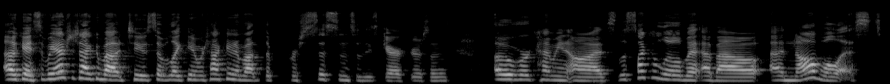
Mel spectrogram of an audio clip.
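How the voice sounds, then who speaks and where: A woman's voice: mid-range voice, fairly quick. A woman hosting a casual interview podcast, chatty and enthusiastic. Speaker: podcast host, novelist.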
